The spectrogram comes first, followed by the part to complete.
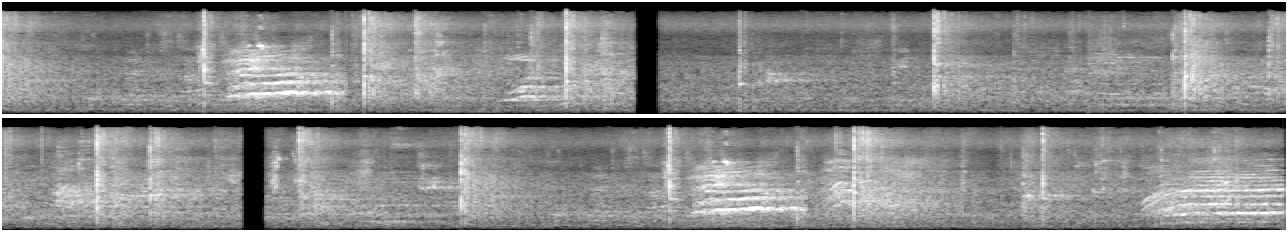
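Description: Badminton rackets striking a shuttlecock, sharp hits every second or so in a large hall, with short voice calls now and then.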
